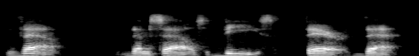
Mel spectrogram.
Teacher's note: they have a slight vibration when we say these words them themselves these they're then bit of vibration but when we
